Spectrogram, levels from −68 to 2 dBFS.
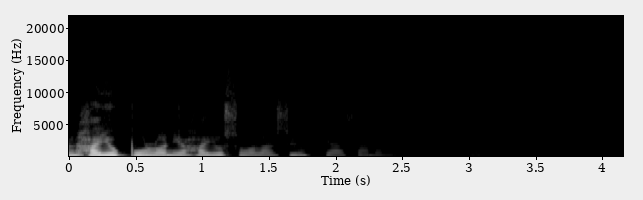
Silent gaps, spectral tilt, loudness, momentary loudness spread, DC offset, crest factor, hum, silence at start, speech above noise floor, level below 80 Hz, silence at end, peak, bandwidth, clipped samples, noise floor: none; -8.5 dB/octave; -23 LUFS; 24 LU; under 0.1%; 24 dB; none; 0 s; 61 dB; -72 dBFS; 2.4 s; -2 dBFS; 8.6 kHz; under 0.1%; -85 dBFS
